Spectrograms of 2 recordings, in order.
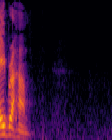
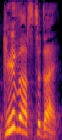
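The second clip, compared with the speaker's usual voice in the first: louder, firm "Give us today" with weight on "Give"; strong demanding; 3 semitones higher, 5 dB louder than usual. Shown as a demonstration. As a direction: ask as though demanding. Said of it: "the sense there is very strong".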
